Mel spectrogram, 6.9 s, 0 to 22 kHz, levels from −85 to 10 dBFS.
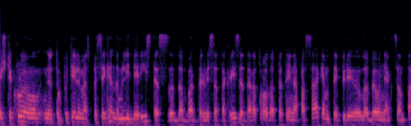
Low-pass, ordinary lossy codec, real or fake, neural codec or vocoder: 7.2 kHz; Opus, 32 kbps; real; none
